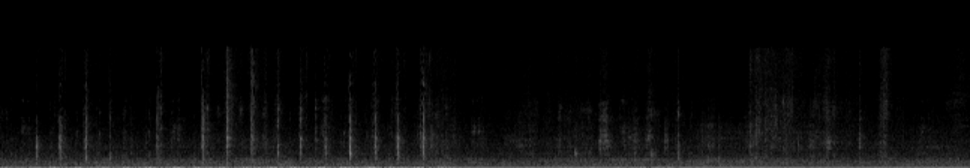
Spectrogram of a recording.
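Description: Two wooden craft sticks ticking and scraping against a small mixing cup as epoxy resin is stirred with pigment. Quick, irregular clicks, close together for about three seconds, then sparser, over a low steady hum.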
